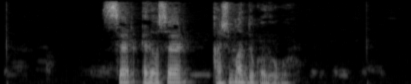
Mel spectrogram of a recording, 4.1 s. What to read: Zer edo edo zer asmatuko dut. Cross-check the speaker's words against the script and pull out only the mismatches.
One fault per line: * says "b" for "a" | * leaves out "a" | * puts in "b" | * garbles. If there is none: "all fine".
* leaves out "edo"
* says "dugu" for "dut"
